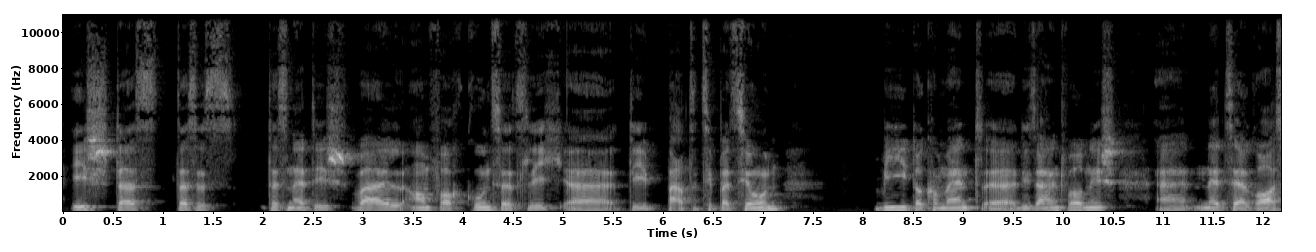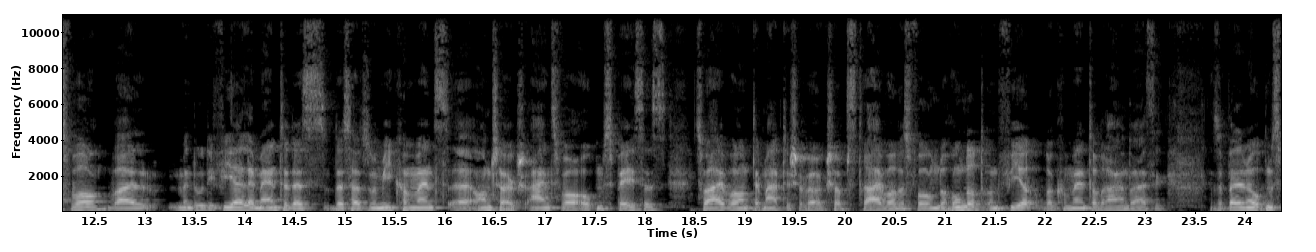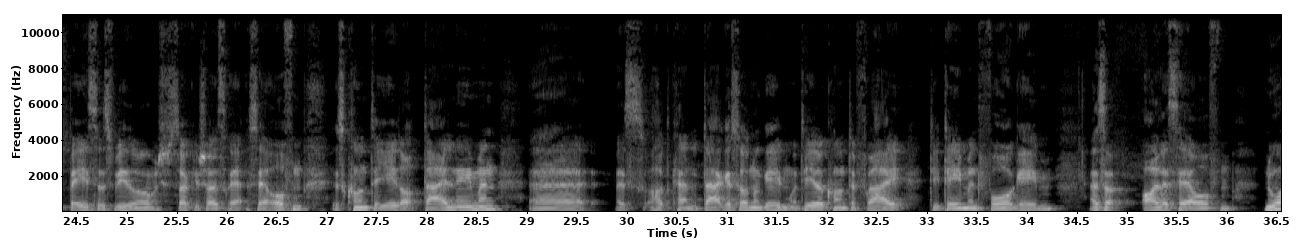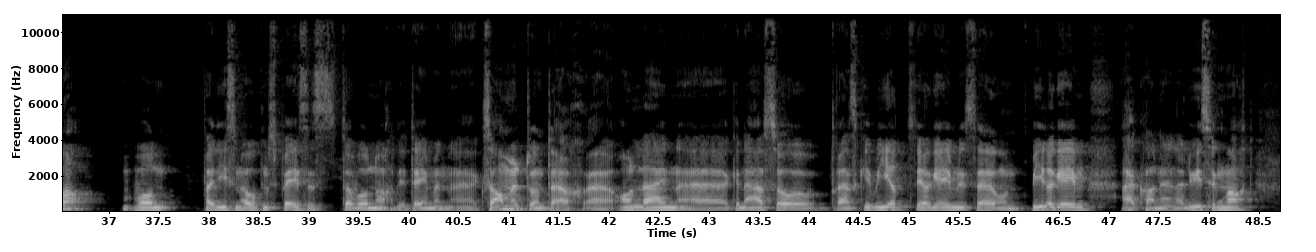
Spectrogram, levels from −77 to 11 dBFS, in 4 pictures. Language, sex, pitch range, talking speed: English, male, 110-135 Hz, 145 wpm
